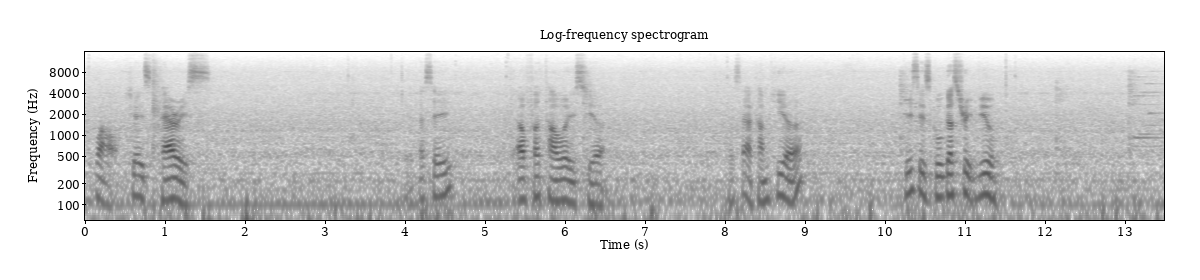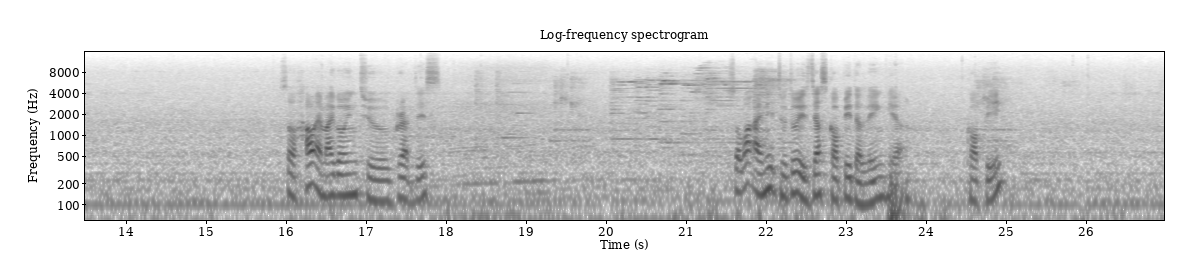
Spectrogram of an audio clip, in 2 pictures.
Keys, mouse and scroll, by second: 3.3 click, 4.6 click, 12.2 click, 12.4-16.4 drag, 16.5 click, 18.7 click, 19.6 click.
